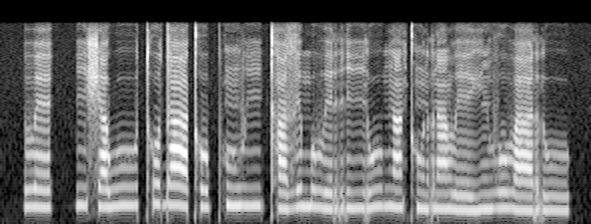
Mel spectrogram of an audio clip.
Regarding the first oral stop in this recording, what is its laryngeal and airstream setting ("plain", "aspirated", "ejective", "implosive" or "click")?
aspirated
